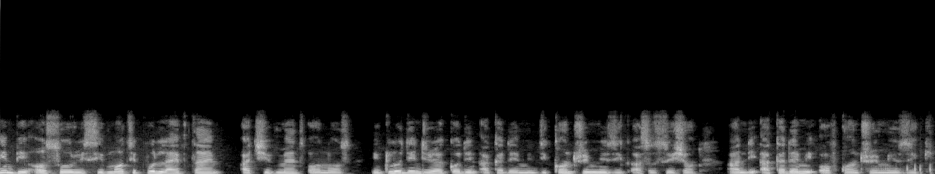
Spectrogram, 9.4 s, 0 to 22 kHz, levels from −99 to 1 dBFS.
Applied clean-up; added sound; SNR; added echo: none; none; none; none.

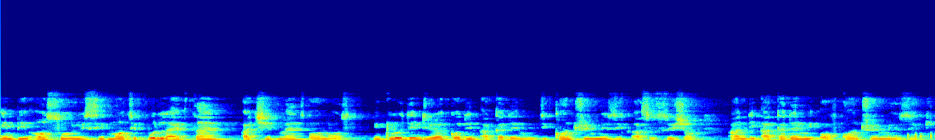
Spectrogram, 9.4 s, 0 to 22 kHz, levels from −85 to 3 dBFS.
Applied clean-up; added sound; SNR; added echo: none; none; none; reverberation time 0.6 s.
